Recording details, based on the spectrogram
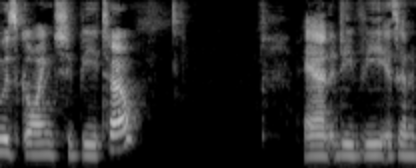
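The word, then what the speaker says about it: tau: to t of uh toe. And you might call that toe. Uh, according to the internet, it's pronounced toe. I'm not Greek, so I I'll go with toe, but I'm still getting used to it.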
